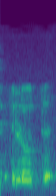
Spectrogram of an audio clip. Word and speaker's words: Blood: O, vero? Perché ha due O. Sì. E allora si legge Blood, va bene.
